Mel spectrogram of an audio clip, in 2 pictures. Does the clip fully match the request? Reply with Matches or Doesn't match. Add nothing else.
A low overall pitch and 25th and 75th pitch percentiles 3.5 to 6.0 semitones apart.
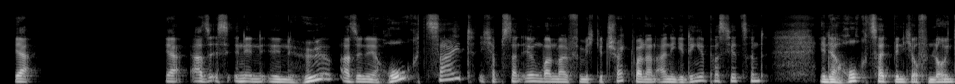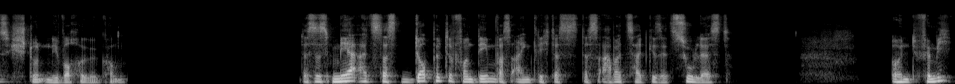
Matches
